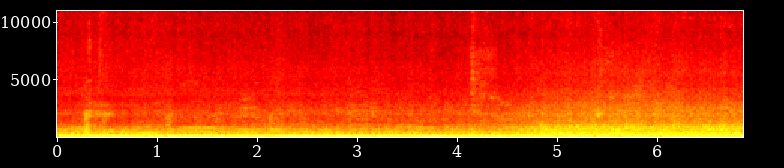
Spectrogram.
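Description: A passenger train running at speed, heard from inside the carriage: a steady, loud low rumble of the wheels and running gear on the track.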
